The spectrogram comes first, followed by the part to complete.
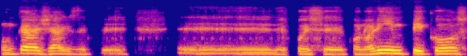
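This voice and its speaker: A man's very slow speech in a dry, close recording with no echo. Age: 70s. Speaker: kayak builder. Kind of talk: talk. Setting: video call.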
